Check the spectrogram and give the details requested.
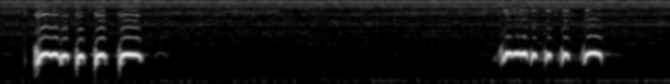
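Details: Local zebra dove, a recording used to prompt doves to sing quickly: two bursts of four to five short, rolling, mid-pitched coos, one at the start and one about two seconds later, over a low steady hum.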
